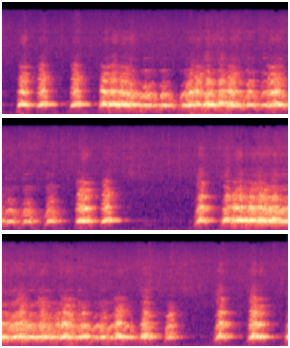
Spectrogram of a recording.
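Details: Dogs in a pack barking at door knocks: choppy runs of quick barks, a quieter pause around six to seven seconds, then a dense burst of barking and a few spaced barks.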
